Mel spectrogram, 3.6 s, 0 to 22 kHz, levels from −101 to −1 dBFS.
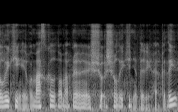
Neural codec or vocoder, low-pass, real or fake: autoencoder, 22.05 kHz, a latent of 192 numbers a frame, VITS, trained on many speakers; 9.9 kHz; fake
